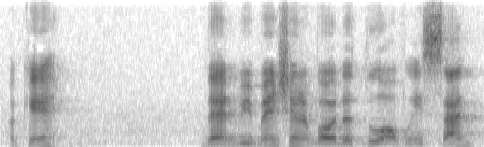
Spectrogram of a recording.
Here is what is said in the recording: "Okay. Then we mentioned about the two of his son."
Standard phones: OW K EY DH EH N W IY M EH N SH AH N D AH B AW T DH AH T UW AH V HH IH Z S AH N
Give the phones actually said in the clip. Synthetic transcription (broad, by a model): OW K EY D EH N W IY M EH N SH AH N AH B AW T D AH T UW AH F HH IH S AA N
